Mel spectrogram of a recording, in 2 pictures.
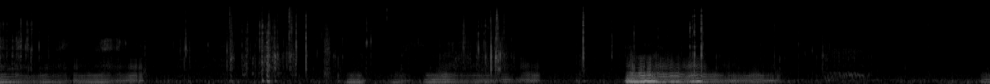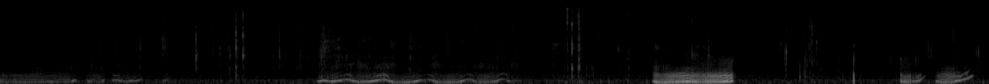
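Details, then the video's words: Domestic cat making noises while eating indoors: bursts of low, wavering, warbling growl-like murmurs lasting one to two seconds, separated by quieter pauses, with clicking chewing sounds between them. "Cat making noises while eating"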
